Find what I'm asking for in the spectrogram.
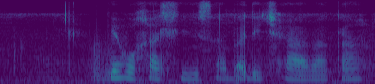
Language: Southern Sotho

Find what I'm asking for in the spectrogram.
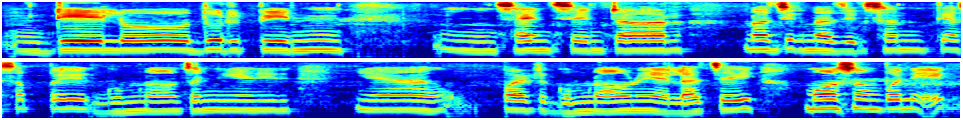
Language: Nepali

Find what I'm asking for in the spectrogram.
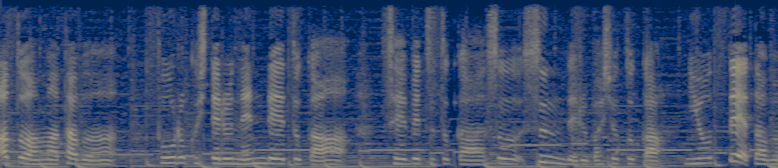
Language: Japanese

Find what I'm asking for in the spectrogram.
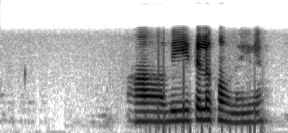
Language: Punjabi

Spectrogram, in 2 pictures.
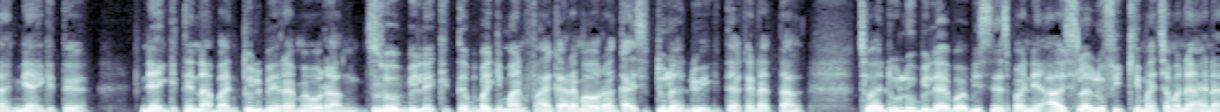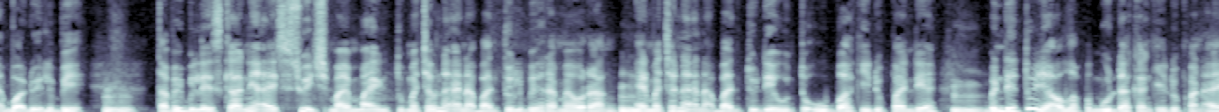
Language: Malay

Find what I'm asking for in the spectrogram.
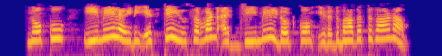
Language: Malayalam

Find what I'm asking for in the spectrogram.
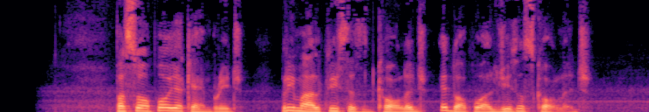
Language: Italian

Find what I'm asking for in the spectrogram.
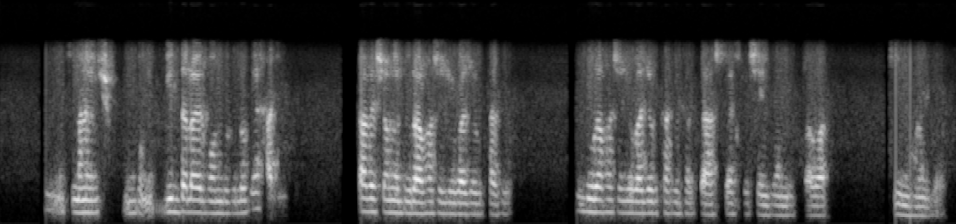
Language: Bangla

